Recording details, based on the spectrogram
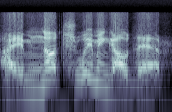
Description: Here are some additional Boris voicelines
